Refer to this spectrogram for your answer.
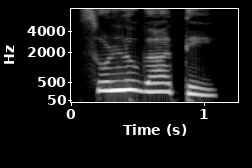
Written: ಸೂಲಗಿತಿ

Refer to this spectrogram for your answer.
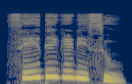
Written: ಸೇದೆಗೆಡಿಸು

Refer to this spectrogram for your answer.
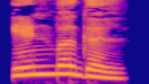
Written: ಎಣ್ಬಗಲ್

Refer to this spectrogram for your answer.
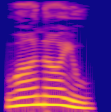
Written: ವಾನೇಯ

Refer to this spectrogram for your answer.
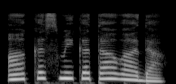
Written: ಆಕಸ್ಮಿಕತಾವಾದ

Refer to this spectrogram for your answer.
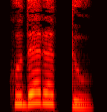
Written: ಗತಾರ್ಥ

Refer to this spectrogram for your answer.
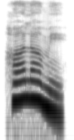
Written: ಹೊಲ್ಲಮೆ

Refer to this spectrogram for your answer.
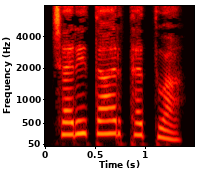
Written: ಚರಿತಾರ್ಥತ್ವ

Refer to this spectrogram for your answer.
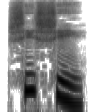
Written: ಶಸ್ಯ

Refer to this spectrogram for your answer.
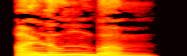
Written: ಅಳುಂಬಂ

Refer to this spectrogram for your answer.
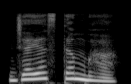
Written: ಜಯಸ್ತಂಭ

